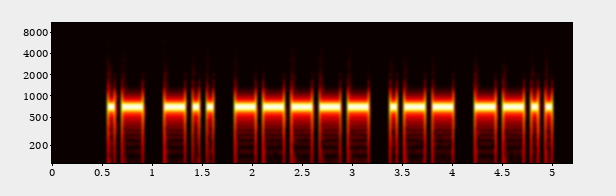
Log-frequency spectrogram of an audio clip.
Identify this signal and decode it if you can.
Morse code, heard as a keyed tone, about 17 wpm, 700 Hz. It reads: AD0WZ
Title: USA Call Signs - 5 Characters - Repeated 2x - 17wpm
